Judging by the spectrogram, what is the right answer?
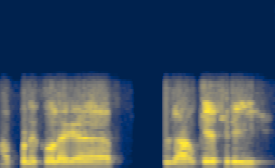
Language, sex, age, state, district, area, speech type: Punjabi, male, 45-60, Punjab, Fazilka, rural, conversation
